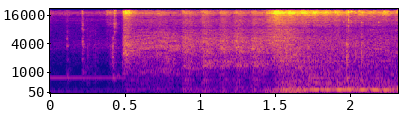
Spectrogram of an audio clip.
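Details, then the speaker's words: Cadillac Escalade (GM 2007-2014), dead for over a week with a long-standing weak start, after replacing the damaged negative battery cable (GM 22846471): brisk even cranking, clean catch and steady idle, a noticeably stronger, normal start. "it's had kind of a weak start for a long time i think that battery cable has been damaged for quite a while it sounds much stronger when it starts now"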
